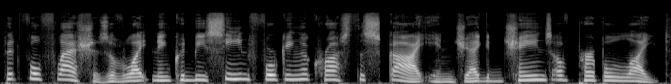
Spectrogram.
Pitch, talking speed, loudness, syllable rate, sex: 180 Hz, 150 wpm, -19 LUFS, 3.6 syllables/s, male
